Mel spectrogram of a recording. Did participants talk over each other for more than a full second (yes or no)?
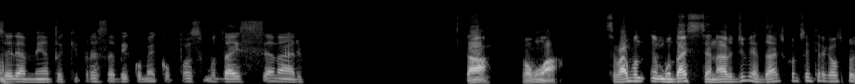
no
